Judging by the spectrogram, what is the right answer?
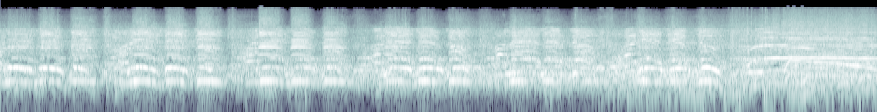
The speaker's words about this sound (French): Allez, les Bleus avec l'accent russe, hein, comme vous avez entendu.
